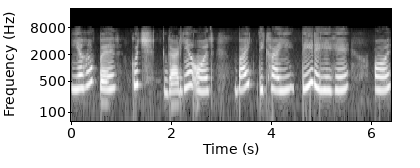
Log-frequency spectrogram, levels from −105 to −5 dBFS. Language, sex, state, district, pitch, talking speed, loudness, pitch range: Hindi, female, Himachal Pradesh, Shimla, 330 Hz, 105 wpm, -14 LUFS, 315-375 Hz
